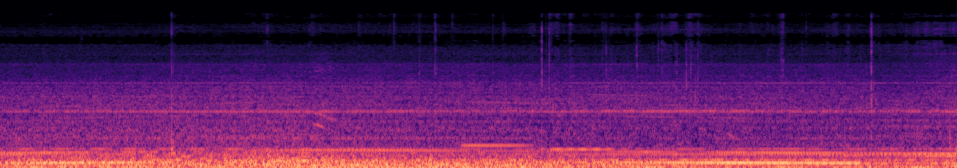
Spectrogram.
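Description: A jet engine roars steadily close by, heard from inside the cabin.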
